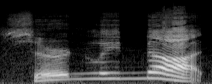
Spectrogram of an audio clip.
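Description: Woman as slow-speaking, high-voiced girl Alice. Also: expressive, creaky, darkish tone, no room sound, heavily acted. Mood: indignant. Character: polite, curious, easily affronted young girl Alice.

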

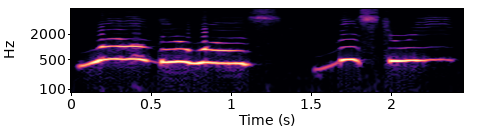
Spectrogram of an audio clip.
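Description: Sobby touchy turtle creature for a storybook, super high squeaky voice, drags words out all tearful. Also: female voice, steady tone, dry recording. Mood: wistful. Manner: drawn-out, tearful delivery. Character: mournful, sobbing, touchy old Mock Turtle creature.

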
